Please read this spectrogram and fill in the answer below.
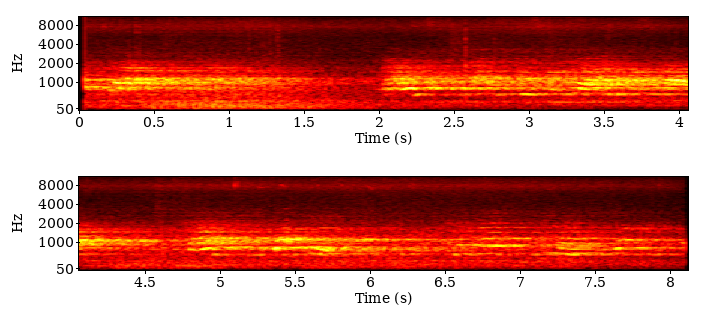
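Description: Film soundtrack: a droning chord of several held tones that shifts about two seconds in and again about five seconds in, over a low rumble.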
